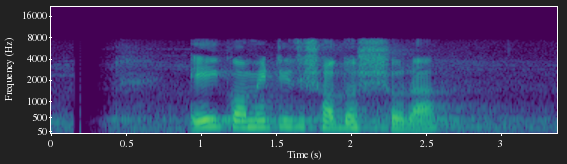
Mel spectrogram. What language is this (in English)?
Bangla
